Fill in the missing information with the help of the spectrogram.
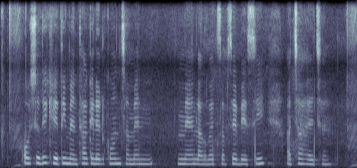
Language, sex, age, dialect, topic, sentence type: Maithili, female, 18-24, Eastern / Thethi, agriculture, question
